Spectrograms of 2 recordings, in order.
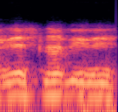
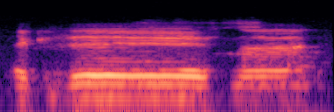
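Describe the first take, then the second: First: It is said fast. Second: It is said slowly.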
